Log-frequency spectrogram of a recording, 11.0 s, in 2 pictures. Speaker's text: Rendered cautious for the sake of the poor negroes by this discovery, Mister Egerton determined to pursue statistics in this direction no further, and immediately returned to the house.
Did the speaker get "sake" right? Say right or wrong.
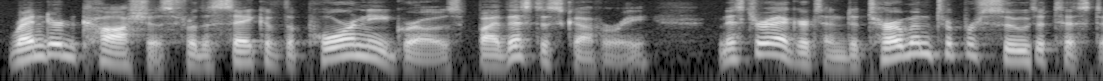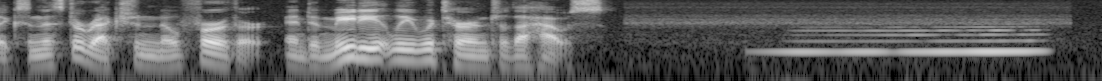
right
